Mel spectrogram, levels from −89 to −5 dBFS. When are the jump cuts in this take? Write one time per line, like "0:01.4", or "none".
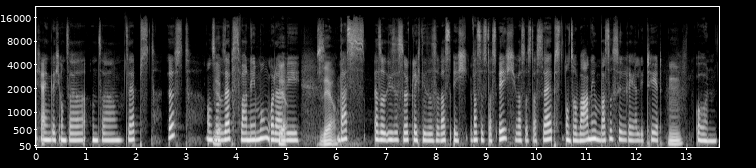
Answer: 0:10.5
